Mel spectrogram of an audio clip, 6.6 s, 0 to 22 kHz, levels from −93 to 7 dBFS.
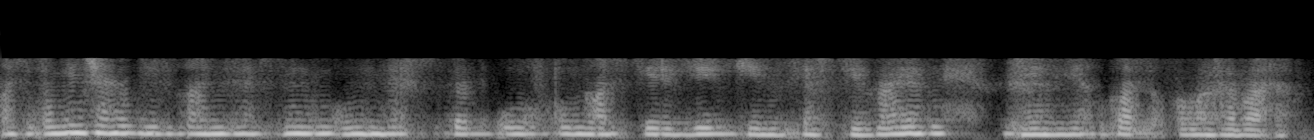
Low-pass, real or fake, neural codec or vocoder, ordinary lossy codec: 7.2 kHz; fake; codec, 16 kHz, 0.5 kbps, FreqCodec, smaller model; AAC, 16 kbps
